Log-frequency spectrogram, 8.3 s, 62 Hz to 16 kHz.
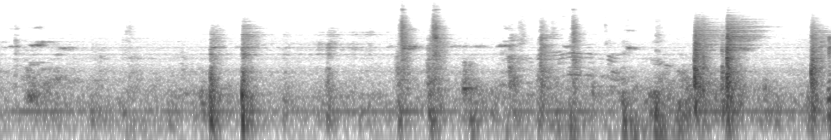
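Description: Inside the 20811 Visakhapatnam–Nanded Superfast Express on a single-line electrified route, running below its usual 50–60 cruising pace: a steady low rumble carries repeated clunks, knocks and rattles of carriages over the rails.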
